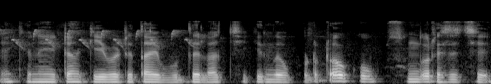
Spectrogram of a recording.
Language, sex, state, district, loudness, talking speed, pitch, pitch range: Bengali, male, Jharkhand, Jamtara, -19 LUFS, 160 wpm, 115 Hz, 110-125 Hz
